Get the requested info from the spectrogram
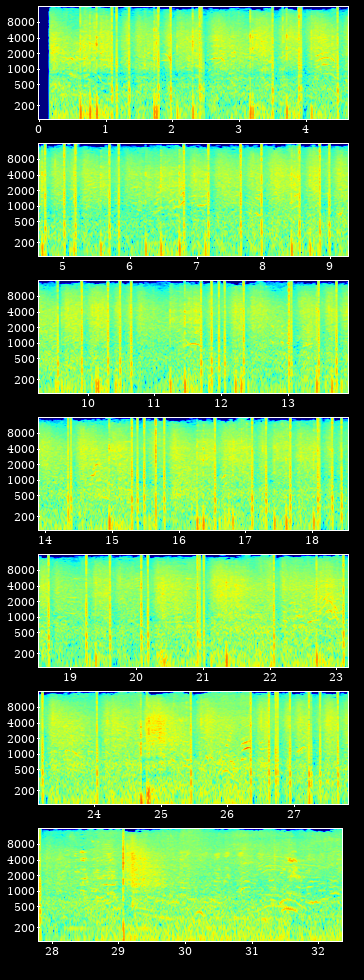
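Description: Fireworks display: a dense barrage of sharp bangs and crackles, several a second, with no pause.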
